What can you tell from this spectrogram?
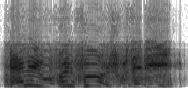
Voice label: attack position mood med, speech fr; War Thunder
